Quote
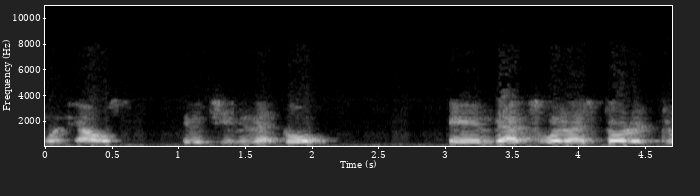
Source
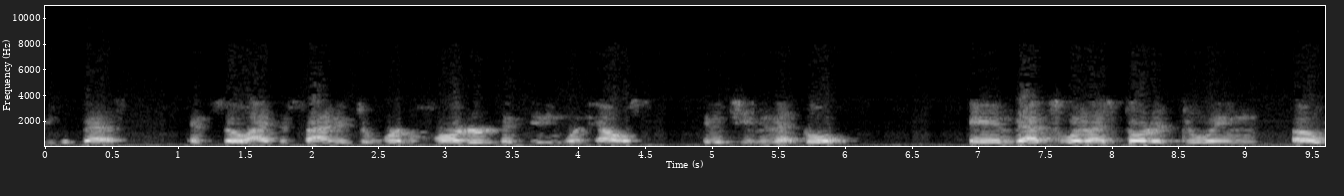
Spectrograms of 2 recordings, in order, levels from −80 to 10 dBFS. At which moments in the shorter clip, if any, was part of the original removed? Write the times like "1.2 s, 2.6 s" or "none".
none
